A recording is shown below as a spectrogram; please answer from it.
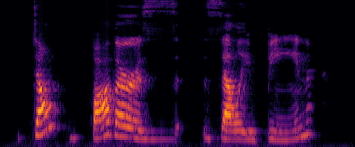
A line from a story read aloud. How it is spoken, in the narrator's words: I stammered nervously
